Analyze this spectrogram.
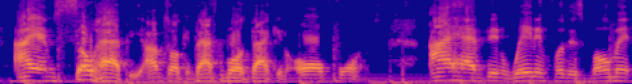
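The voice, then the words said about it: Happy, excited voice. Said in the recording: “as you can tell in my voice, you can tell by the smile on my face”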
